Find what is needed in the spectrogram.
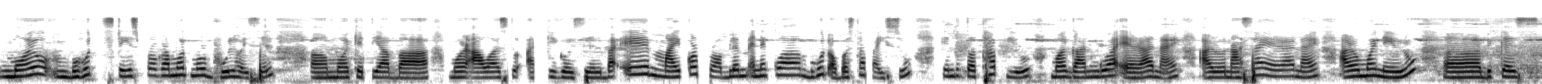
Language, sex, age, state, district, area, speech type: Assamese, female, 18-30, Assam, Kamrup Metropolitan, urban, spontaneous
